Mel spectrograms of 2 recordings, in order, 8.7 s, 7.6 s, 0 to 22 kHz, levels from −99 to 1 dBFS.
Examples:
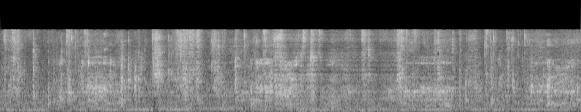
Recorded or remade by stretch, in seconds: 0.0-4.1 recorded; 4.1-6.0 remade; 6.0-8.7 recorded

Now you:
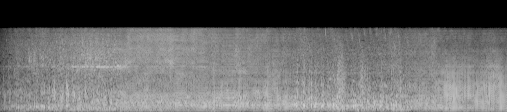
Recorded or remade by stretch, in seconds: 0.0-1.8 recorded; 1.8-4.4 remade; 4.4-6.2 recorded; 6.2-7.6 remade

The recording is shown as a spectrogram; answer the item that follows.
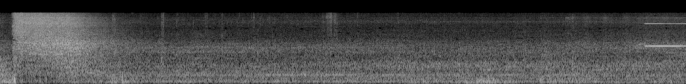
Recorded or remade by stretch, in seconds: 0.0-6.9 recorded

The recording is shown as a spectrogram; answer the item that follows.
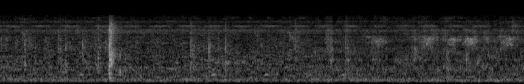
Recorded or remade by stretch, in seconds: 0.0-3.1 recorded; 3.1-5.2 remade

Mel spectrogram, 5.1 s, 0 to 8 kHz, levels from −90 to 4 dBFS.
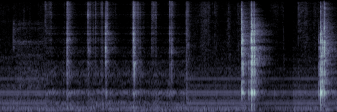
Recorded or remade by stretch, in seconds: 0.0-0.7 recorded; 0.7-2.8 remade; 2.8-5.1 recorded

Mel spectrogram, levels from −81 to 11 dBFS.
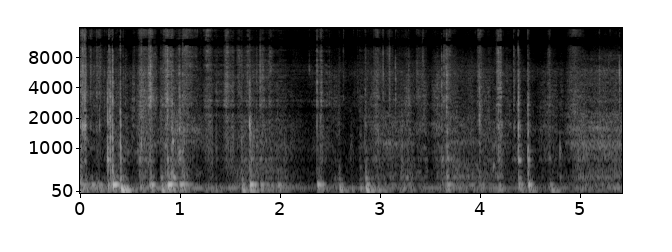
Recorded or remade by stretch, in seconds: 0.0-1.2 recorded; 1.2-2.5 remade; 2.5-5.4 recorded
